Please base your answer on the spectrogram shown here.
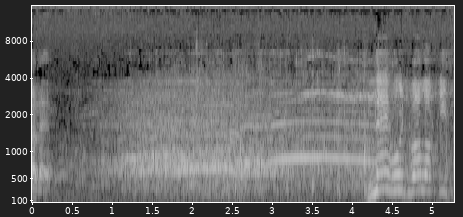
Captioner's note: cheers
